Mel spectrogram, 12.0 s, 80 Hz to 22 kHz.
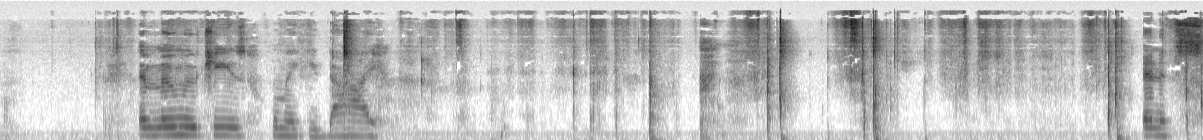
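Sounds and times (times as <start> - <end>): faint steady hum: 0.0 - 12.0
cards sliding and rubbing: 4.4 - 6.8, 7.4 - 12.0.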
